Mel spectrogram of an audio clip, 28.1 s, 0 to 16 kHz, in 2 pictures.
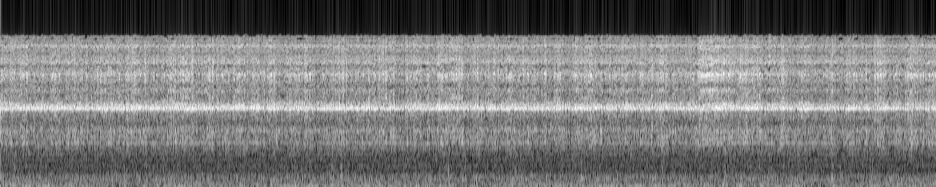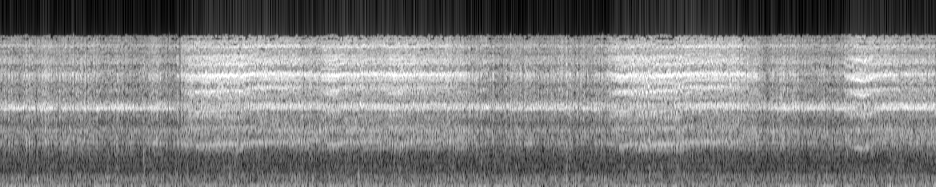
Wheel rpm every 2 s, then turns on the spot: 230, 230, 230, 230, 230, 230, 230, 230, 230, 230, 230, 230, 220, 230.
none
